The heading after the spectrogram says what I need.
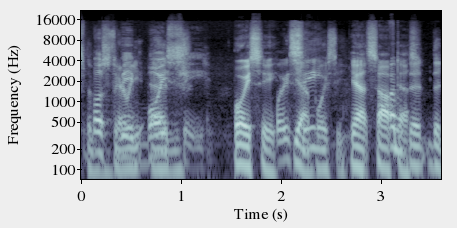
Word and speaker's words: Boise: but that's very cool are enough californians moving to boise that they pronounce it boise now because i know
